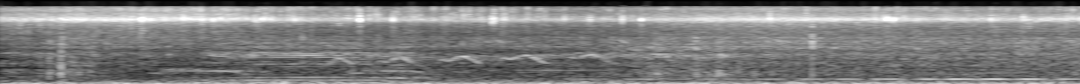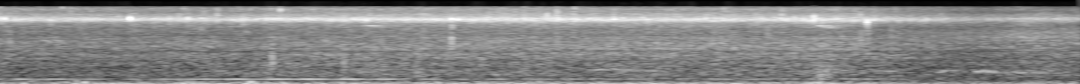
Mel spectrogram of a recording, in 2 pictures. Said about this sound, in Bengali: এবার আমি এগুলোকে ভেজে নেব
